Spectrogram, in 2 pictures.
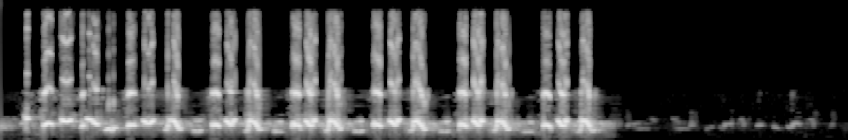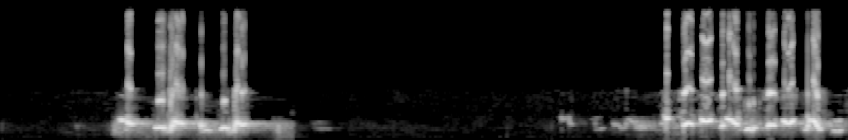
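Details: Bulbul pouring out a long three-second run of dense, rapid chattering notes, then a short burst around five seconds and another starting near seven and a half seconds, with faint twitters in the gaps.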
